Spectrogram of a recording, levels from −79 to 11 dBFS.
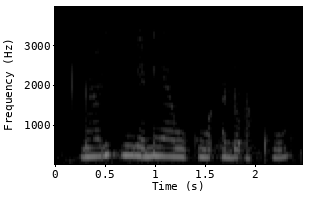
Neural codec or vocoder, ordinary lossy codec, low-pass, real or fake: none; AAC, 32 kbps; 3.6 kHz; real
